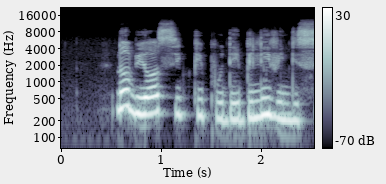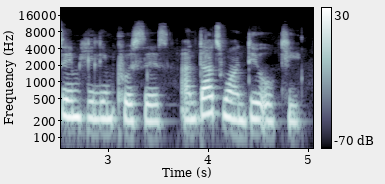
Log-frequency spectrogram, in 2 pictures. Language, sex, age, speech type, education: Nigerian Pidgin, female, 15-29, spontaneous, tertiary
